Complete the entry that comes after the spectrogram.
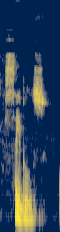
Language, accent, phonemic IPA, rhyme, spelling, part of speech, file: English, Southern England, /ˈseɪbəlz/, -eɪbəlz, sables, noun / adjective, LL-Q1860 (eng)-sables.wav
- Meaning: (noun) 1. plural of sable 2. Black garments worn in mourning; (adjective) Alternative form of sable (“heraldry: black”)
